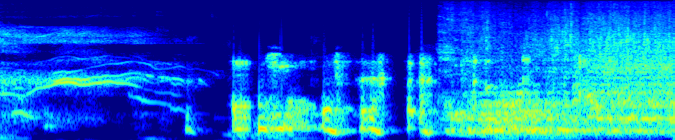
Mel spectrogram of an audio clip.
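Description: A toilet flush sound effect rushes in loudly and steadily after a few brief vocal bursts, preceded by squeaky, whining tones at the start.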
